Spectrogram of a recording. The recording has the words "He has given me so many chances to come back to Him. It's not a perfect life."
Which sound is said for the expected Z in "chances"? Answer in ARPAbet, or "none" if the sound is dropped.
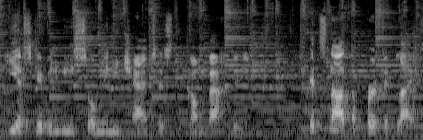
S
